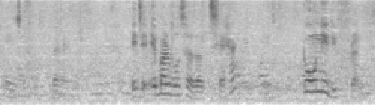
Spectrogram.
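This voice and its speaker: A woman's voice: mid-range voice, sing-song, a little fast, background noise. A woman hosting a live-stream sale in a crowded store, showing products and talking to viewers. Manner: chatty, addresses viewers as apu; switches between soft and loud talk. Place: crowded store outlet indoors. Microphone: clip-on mic. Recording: crowded shop, busy background. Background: shoppers chattering.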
